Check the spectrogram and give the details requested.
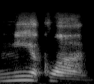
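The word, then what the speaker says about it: Nghĩa quân: In Vietnamese, that's pronounced Nghia Quan.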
